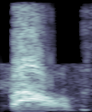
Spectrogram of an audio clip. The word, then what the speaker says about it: Fowles: Growing up, Newark, New Jersey, before you were Gloria Gaynor, you were Gloria, was it Fowles? Is that how you say it? Fowles, yeah.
